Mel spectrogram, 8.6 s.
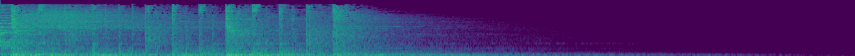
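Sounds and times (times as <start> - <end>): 
glitchy sacred music: 0.0 - 3.5.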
